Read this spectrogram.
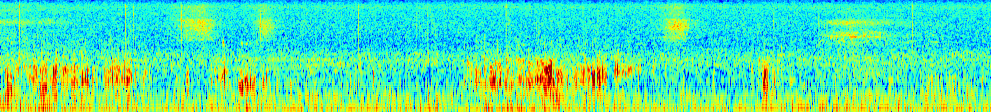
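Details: Steady low rumbling and gurgling from the belly, recorded close up: non-stop stomach growling from gas and fluid moving through the gut; bowel sounds (borborygmi).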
